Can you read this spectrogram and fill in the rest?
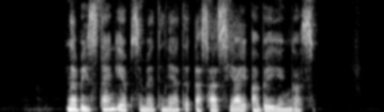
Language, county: Lithuanian, Alytus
